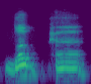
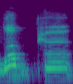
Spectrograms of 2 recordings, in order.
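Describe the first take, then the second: Both takes have the same delivery.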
